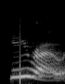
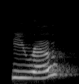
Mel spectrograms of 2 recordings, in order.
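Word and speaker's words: Hiro: next pick was Mr blue his name is hero and it's spelled h i r o so fun fact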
